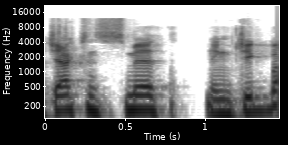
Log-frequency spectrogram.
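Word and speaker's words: Jackson Smith-Njigba: It didn't help Ohio State with Jackson Smith Ningjigba.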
